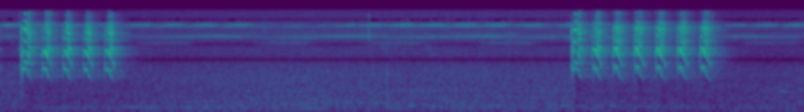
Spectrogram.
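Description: Juvenile rose-ringed parakeet begging for food: two bouts of quick repeated high calls, about five notes a second, each note dipping slightly in pitch. The first bout of about five notes comes right at the start, the second, of about seven notes, a little past the middle.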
